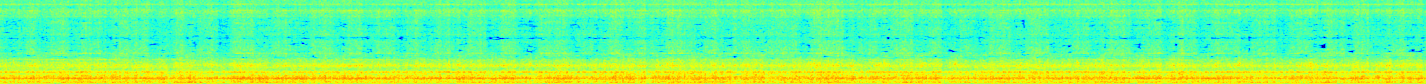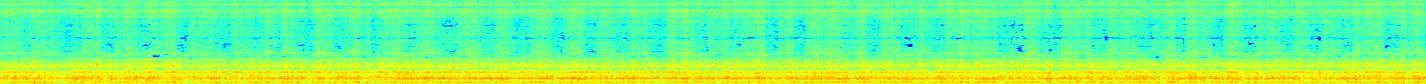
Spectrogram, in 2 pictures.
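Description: A boring mill's spindle turning a milling cutter that takes a continuous cut across the face of a metal milling vise. It is a steady machining noise with a constant high whine that does not change.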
